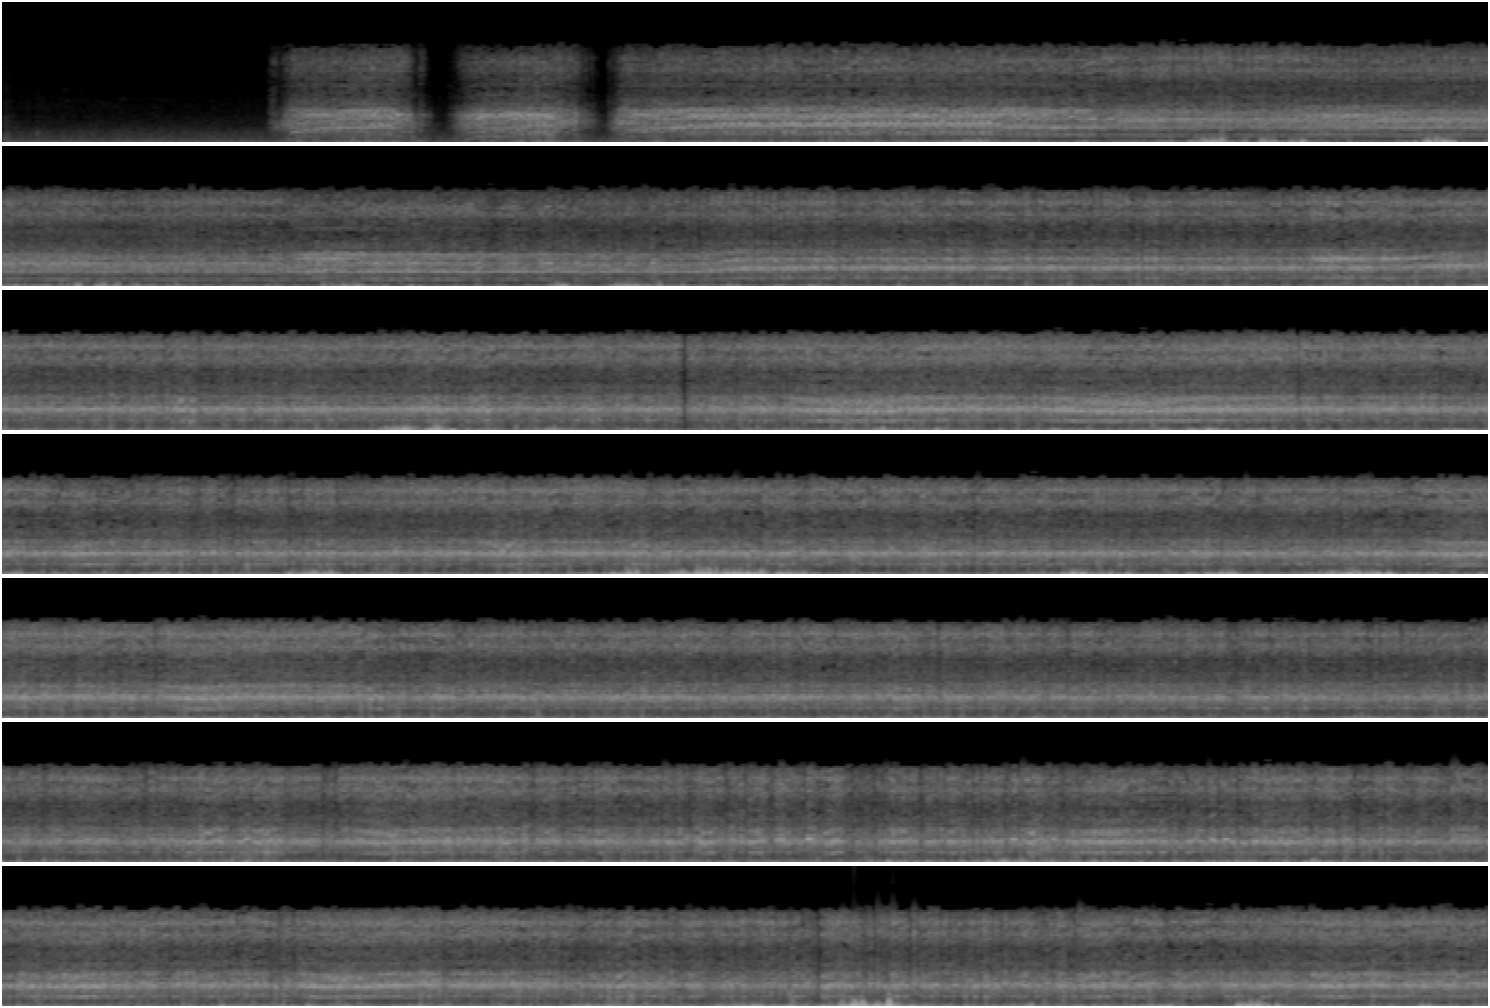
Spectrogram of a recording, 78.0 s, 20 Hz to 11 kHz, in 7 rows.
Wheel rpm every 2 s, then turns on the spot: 20, 90, 130, 160, 160, 160, 160, 160, 190, 200, 210, 230, 230, 230, 220, 230, 230, 240, 230, 230, 230, 230, 230, 230, 240, 230, 230, 230, 230, 230, 230, 230, 230, 230, 230, 230, 230, 230, 230.
none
